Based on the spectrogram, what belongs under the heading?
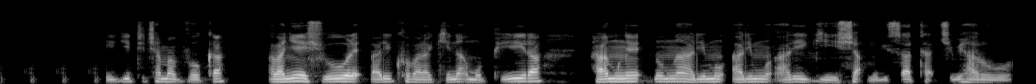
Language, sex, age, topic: Rundi, male, 18-24, education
